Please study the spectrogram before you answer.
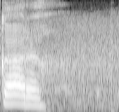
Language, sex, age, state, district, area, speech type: Punjabi, male, 18-30, Punjab, Mohali, rural, read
